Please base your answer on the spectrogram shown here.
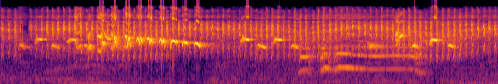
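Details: Cucak ijo (greater green leafbird) delivering 'mesin jahit' sewing-machine song: a fast run of bright chirps, then scattered whistles, with a long, lower, steady whistled note near the middle, all over a continuous rapid buzz.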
